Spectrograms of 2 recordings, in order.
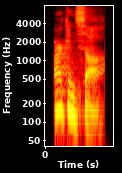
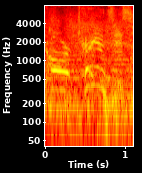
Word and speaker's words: Arkansas: Yeah, Arkansas. Who knew? It's pronounced Arkansas, you idiot!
